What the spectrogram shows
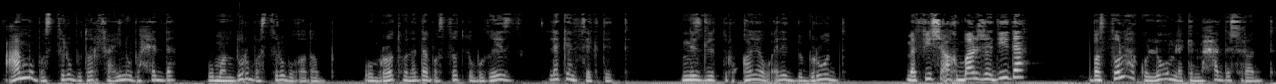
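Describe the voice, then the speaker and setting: A woman's voice: fairly low pitch, mellow, breathy edge, dry recording. A woman with an Egyptian Arabic accent narrating a dramatic village story and voicing its characters. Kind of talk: scripted narration with acted dialogue.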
